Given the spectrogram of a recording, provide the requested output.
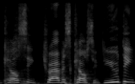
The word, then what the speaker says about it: Kelce: Kelce.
